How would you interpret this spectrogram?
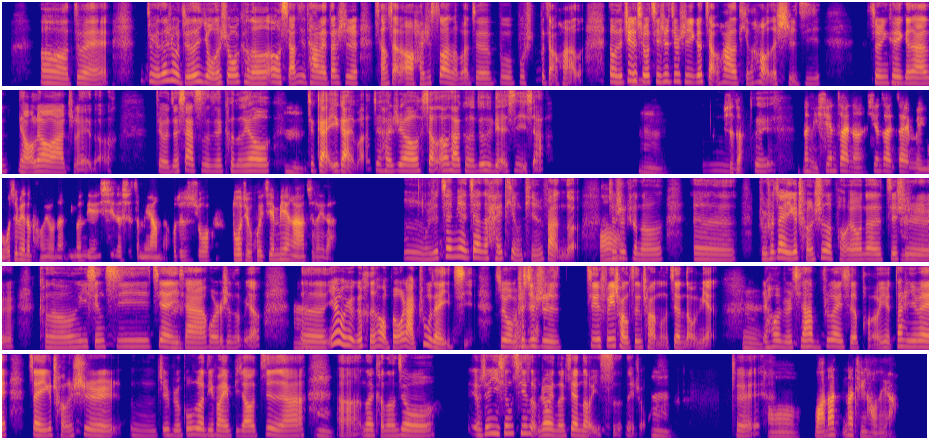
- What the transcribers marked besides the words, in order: other background noise; laughing while speaking: "我们"; chuckle
- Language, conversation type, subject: Chinese, unstructured, 朋友之间如何保持长久的友谊？
- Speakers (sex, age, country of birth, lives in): female, 25-29, China, United States; female, 35-39, China, United States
